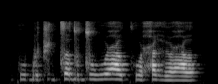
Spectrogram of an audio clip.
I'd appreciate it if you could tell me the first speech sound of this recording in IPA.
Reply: kʷ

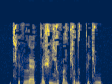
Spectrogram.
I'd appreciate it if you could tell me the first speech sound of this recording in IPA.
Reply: t͡ɕʰ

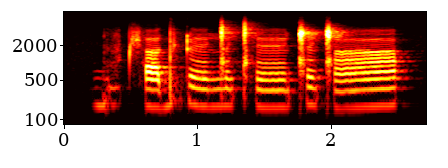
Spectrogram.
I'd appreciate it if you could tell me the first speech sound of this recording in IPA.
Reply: b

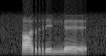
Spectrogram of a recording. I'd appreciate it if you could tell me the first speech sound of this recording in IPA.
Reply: ɑ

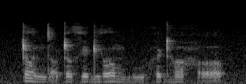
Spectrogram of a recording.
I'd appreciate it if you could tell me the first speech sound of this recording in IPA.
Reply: ʈ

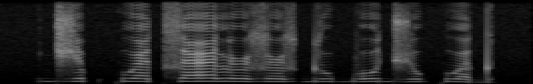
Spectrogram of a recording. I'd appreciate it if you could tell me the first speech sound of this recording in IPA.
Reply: d͡ʒ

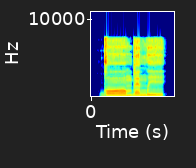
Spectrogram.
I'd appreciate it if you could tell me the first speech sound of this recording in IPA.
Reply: ɡ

